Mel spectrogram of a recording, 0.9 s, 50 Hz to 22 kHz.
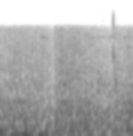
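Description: Dense gunfire in the video game Counter-Strike 1.6 rattles loudly for a brief moment, overlapping shots blending into a harsh, sustained burst with no speech.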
